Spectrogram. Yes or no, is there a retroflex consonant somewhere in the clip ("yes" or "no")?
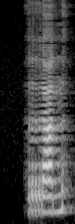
no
